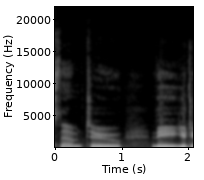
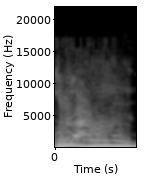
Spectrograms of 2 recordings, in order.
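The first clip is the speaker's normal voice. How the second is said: alarmed scream, shrill, very high and very loud; 9 dB louder than usual. Turning around and pointing at a stranger in the game: screamed question.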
